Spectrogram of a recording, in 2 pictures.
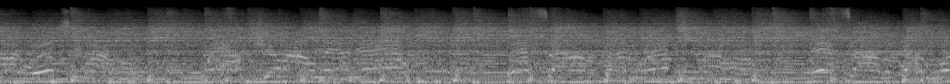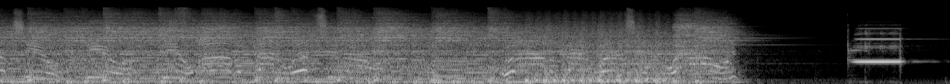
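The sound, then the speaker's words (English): A screaming sound effect, played by mistake after the wrong switch was hit, blares as a loud, dense wall of screaming and yelling continuously for about seventeen seconds, then cuts off abruptly, followed by a brief high electronic tone near the end. “I think at the end, the screamer starts. I hit the screaming. Wrong switch.”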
